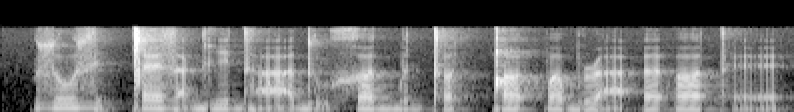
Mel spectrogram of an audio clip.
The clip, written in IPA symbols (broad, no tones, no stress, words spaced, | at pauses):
zuzḭ ǀɛːza̰ɡʱi dʱa̰ dṵxʌdbəd tʼʌǃʌʔ pʌbɹa̰ ʔɜʔʌ tʼɛ̰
